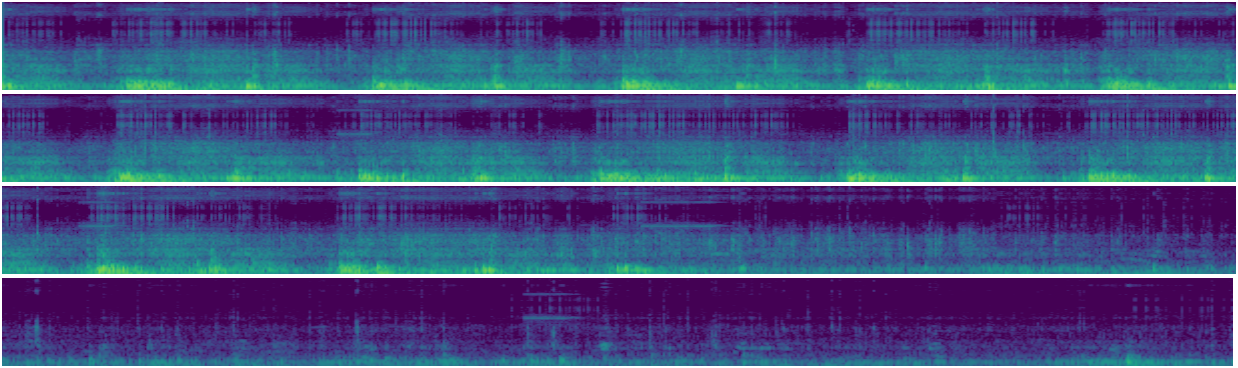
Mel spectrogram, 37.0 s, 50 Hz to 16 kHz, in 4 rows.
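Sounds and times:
wind on microphone: 0:00.0 - 0:23.6
rowing stroke surge: 0:00.0 - 0:28.6
water rushing past a boat hull: 0:00.0 - 0:37.0.

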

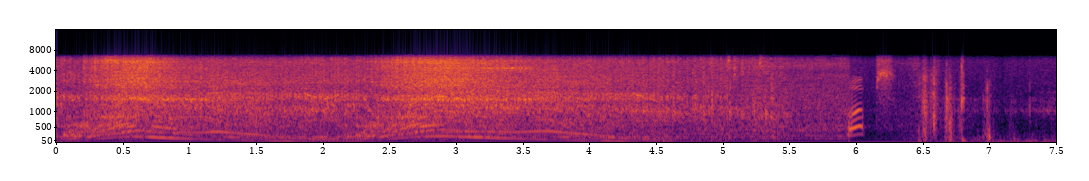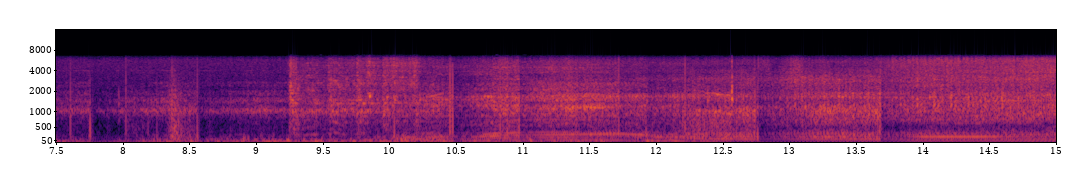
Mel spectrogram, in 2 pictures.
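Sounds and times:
engine revving: 0:00.0 - 0:05.4, 0:09.2 - 0:15.0
car engine starting and idling: 0:00.0 - 0:15.0.

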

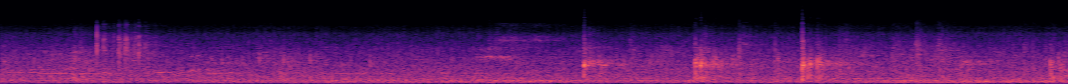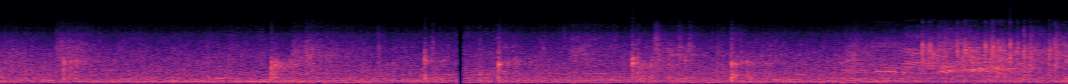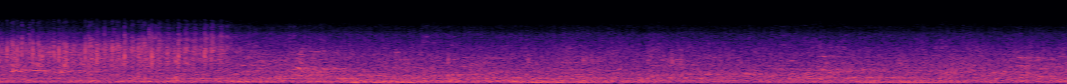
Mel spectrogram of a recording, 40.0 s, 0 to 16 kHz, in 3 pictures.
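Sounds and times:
steady background hum: 0:00.0 - 0:40.0
tennis rackets striking ball: 0:07.2 - 0:12.4, 0:13.0 - 0:14.7, 0:16.6 - 0:23.2.

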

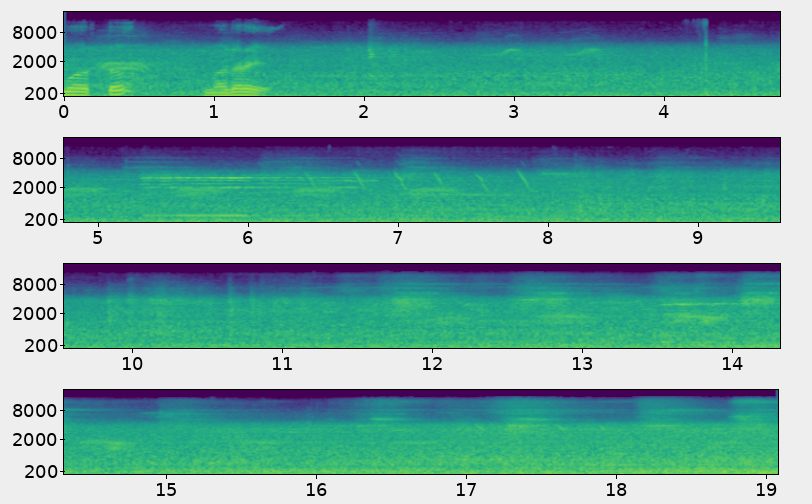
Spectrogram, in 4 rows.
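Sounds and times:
train rumble: 0:00.0 - 0:19.0.

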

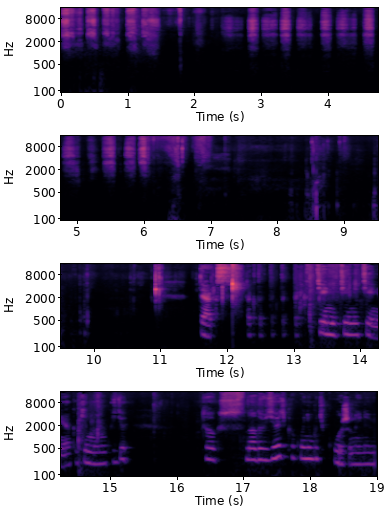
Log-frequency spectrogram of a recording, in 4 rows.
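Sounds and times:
felt-tip marker scrubbing on paper: 0:00.0 - 0:01.6, 0:02.5 - 0:06.6.

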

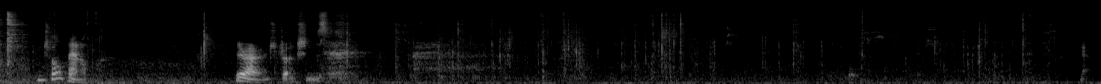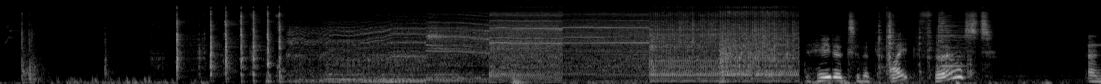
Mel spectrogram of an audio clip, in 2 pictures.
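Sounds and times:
packaging rustling: 0:04.3 - 0:10.6
sharp clicks of parts: 0:12.8 - 0:14.0.

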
